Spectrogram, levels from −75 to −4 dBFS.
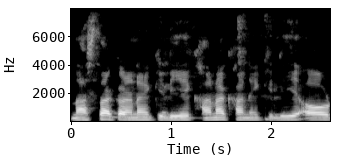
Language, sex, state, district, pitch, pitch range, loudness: Hindi, male, Bihar, Darbhanga, 125 Hz, 125-130 Hz, -16 LUFS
